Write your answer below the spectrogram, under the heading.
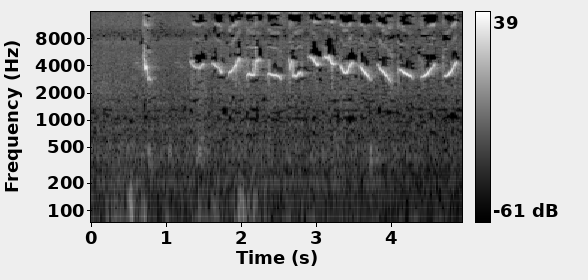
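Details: Curió, the lesser seed finch, in its classic song used to excite females: after a sharp opening note, a steady series of high sliding whistles, about four per second, swooping down and up in a lively chain.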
